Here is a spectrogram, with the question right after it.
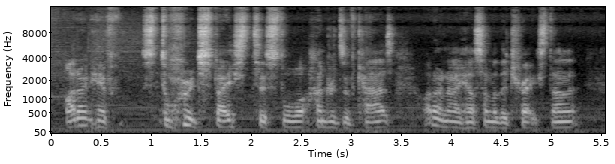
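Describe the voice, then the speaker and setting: Using very wide pitch swings, a man speaks at a moderate pace. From New Zealand. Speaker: diecast racing channel host. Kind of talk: casual vlog talk to camera. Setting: home shed.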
